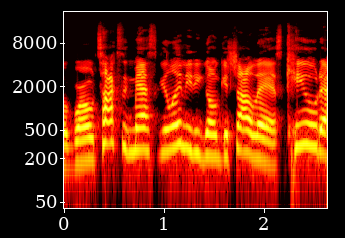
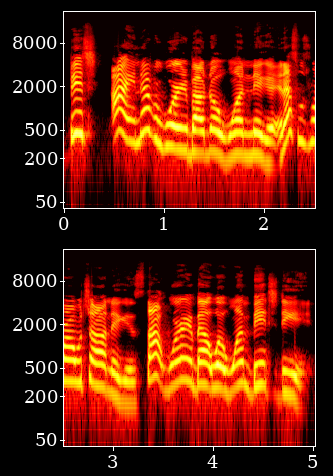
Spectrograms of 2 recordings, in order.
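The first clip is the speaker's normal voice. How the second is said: usual speaking voice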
